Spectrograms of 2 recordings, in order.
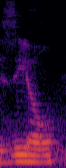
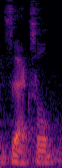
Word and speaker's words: Zexal: I know it's probably Zeal from Japan, and America butchers it saying Zexal. I say Zexal anyway, even though I know it butchers it.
